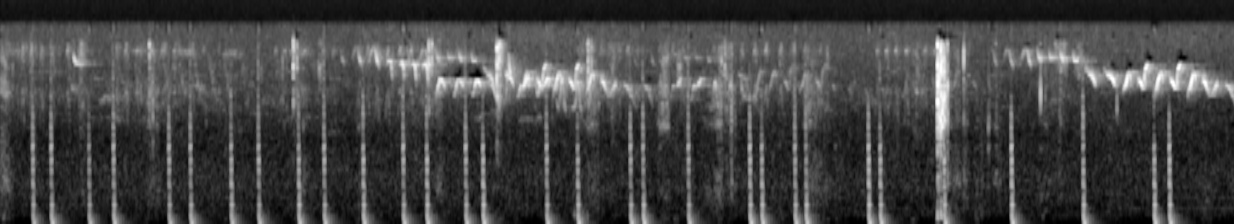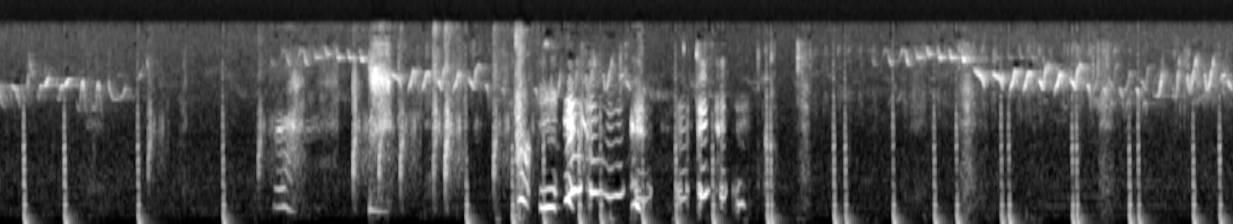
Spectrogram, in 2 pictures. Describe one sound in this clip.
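Light, quick thuds of claws and feet climbing a wooden post repeat steadily.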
